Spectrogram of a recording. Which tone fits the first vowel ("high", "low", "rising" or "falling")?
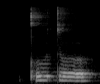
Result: low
